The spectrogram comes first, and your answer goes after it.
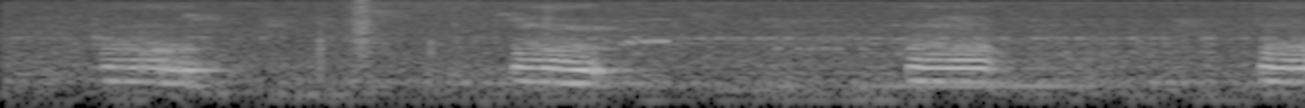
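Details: Fred, a pet dog, snoring while asleep indoors: nasal, harmonic snores with a slightly falling tone, one about every two seconds, over faint room hiss.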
